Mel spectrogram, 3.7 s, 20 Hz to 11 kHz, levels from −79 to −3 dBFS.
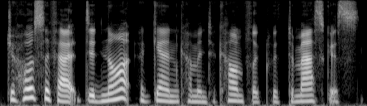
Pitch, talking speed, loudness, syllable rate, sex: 190 Hz, 145 wpm, -20 LUFS, 5.0 syllables/s, female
